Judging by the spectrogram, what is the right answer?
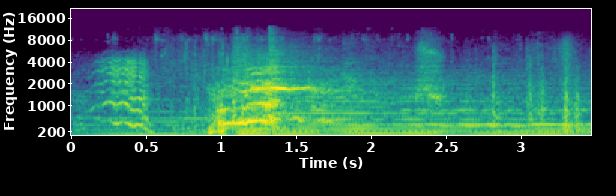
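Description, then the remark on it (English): Three startled horses pulling a sled over snow-covered ground let out a couple of loud, shrill, wavering whinnies, the calls rising and falling over a low, steady background rumble. “Rocky startles three horses pulling a sled.”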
